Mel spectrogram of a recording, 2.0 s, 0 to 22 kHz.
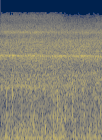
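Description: Riding noise of a Honda ADV 150 scooter moving at low speed: a steady low rumble from its single-cylinder engine, mixed with wind on the microphone.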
